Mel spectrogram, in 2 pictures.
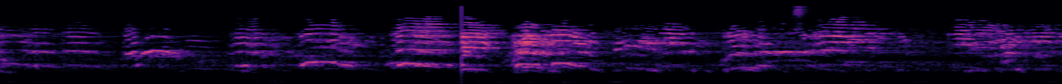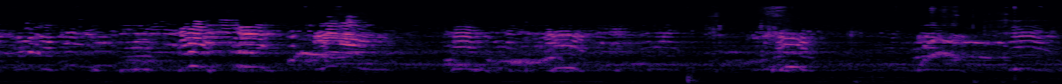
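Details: A flock of tundra swans at Rosedale and Munson near Drumheller, Alberta, Canada, gives a continuous overlapping chorus of nasal, yelping, high-pitched whoops and honks, several calls every second, over a faint low hum.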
